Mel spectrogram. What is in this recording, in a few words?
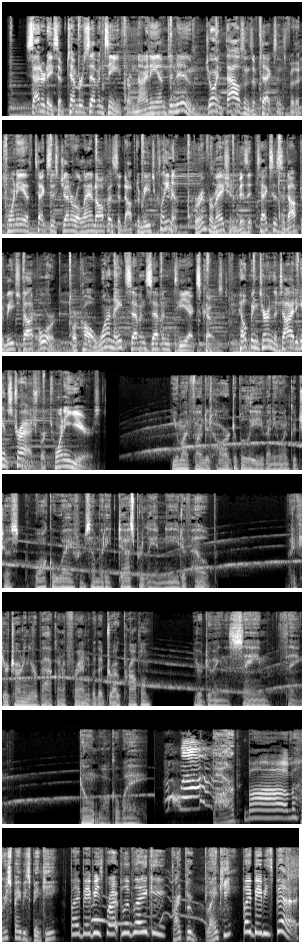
commercial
